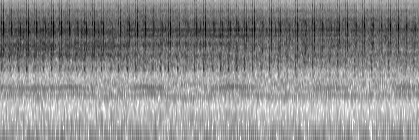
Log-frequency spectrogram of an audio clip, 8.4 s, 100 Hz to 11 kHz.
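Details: Renault Logan K4M engine at idle: light, sharp ticking about three times a second rides steadily over the engine; noisy hydraulic lifters, to be treated with an oil additive.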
